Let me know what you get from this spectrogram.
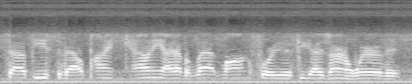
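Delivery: usual speaking voice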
